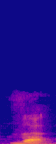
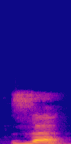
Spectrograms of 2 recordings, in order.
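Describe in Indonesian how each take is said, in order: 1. Konsonannya adalah 'th' bersuara. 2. Konsonannya adalah bunyi 'z' biasa. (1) "Makhraj zal seperti itu" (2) "Berbeda dengan zai"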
